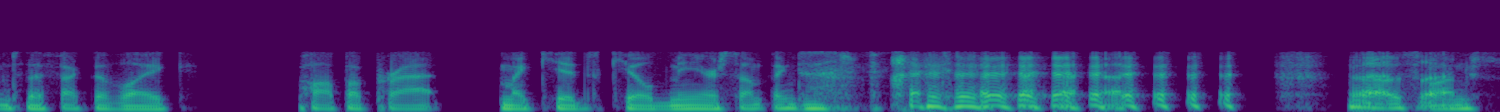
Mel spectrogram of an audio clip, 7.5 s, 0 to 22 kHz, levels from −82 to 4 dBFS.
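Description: From start to finish the speech runs through a Bluetooth CVSD headset codec, and you can plainly hear it. Nothing gets past about 3.8 kHz, so the top end is just gone. On top of that, CVSD tracks the waveform with one up-or-down bit per step and an adaptive step size, so it can't keep up with fast, loud changes. That's where the audible grit and distortion come from. The sound fits a 64 kbps CVSD stream.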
